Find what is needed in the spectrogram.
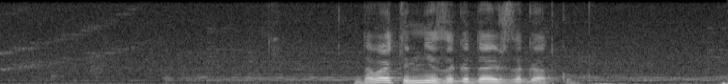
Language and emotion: Russian, neutral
